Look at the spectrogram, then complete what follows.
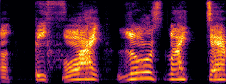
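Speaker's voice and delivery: loud, high-pitched, angry voice.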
